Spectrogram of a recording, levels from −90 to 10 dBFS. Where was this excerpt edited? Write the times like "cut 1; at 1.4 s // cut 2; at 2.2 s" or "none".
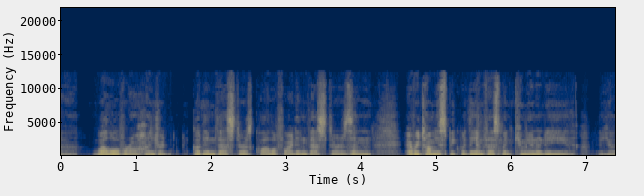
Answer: none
